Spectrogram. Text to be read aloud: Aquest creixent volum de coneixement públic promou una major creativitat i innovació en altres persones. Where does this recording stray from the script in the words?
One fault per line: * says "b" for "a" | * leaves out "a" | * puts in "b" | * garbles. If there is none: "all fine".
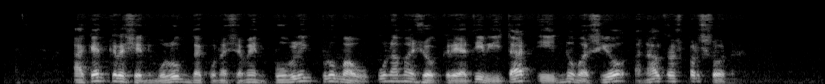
all fine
